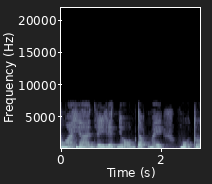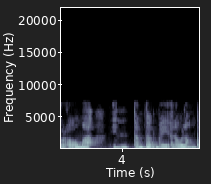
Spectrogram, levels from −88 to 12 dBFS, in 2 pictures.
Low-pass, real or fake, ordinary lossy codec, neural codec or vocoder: 7.2 kHz; fake; none; vocoder, 44.1 kHz, 80 mel bands, Vocos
